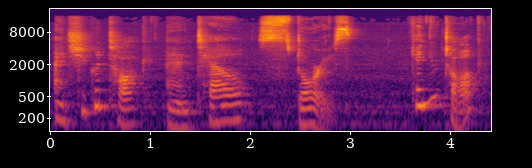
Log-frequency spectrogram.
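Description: Reading a picture book to young children, this middle-aged woman plays storytime host from a small room at home. She speaks slowly in a fairly low voice with huge pitch swings, stretching words theatrically and questioning her audience. There is slight background noise.

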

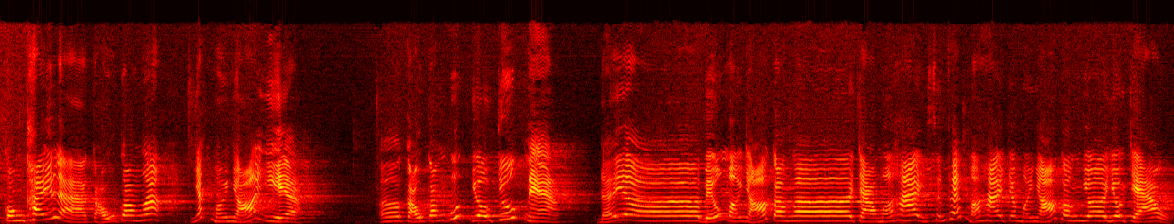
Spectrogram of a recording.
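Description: A woman's voice: very high-pitched, lively intonation, a little slow, pushed and bright, heavily acted. A woman playing a young, chatty servant who is testifying loyally for her mistress, rambling and hesitating with many fillers. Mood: earnest, gossipy. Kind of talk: stage comedy skit.

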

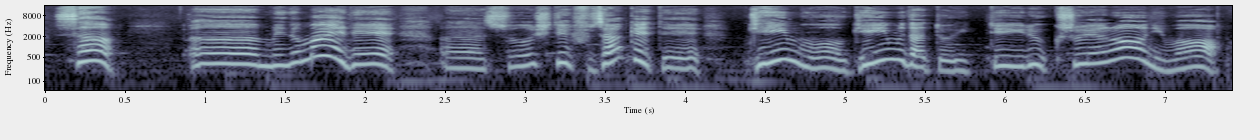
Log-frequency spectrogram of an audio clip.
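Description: A woman from the American South giving a casual live-streamed English lesson, playful and breaking into mock-angry rough slang. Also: sits high, sing-song, normal speed, darkish tone.

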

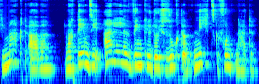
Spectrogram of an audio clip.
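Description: A woman storyteller reads a fairy tale in a calm, measured way. She takes her time, and a gravelly fry sits in her lowish voice. The reading echoes in the room.

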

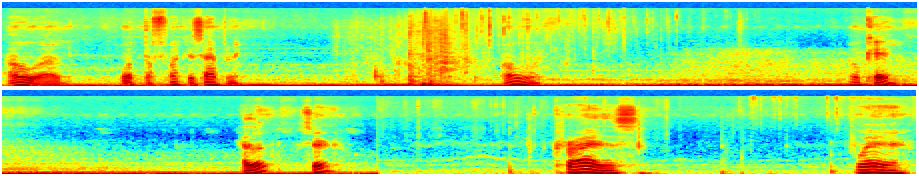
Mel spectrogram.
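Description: A young man commentating on a horror game with jumpy, profane reactions and loud outbursts. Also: medium pitch, very slow, long pauses, noisy background. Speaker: gaming YouTuber.

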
